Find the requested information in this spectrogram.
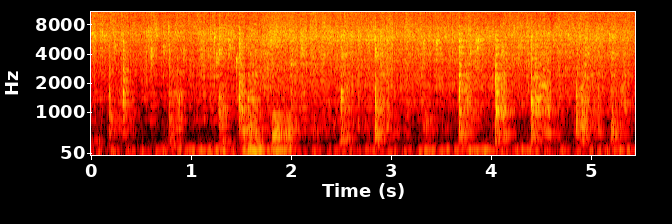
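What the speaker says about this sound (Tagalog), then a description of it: "Ang una po natin gagawin ay igisa ang bawang." Garlic sautés in a hot pan with a loud, continuous, close sizzle. Repeated scraping strokes of a utensil stir it at a steady rhythm, and a voice briefly says a word.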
